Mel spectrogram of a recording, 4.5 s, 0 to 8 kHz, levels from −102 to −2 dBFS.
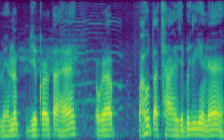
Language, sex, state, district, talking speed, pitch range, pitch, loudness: Maithili, male, Bihar, Madhepura, 145 wpm, 110-115 Hz, 115 Hz, -16 LUFS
